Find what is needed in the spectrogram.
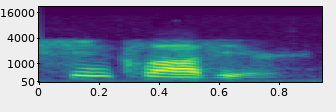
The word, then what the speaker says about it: Synclavier: Talking about this album, Devil in the Drain, how do you pronounce the name of the primary instrument you play on this? Is it synclavier? – It's synclavier, yeah. Is how they would pronounce it.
